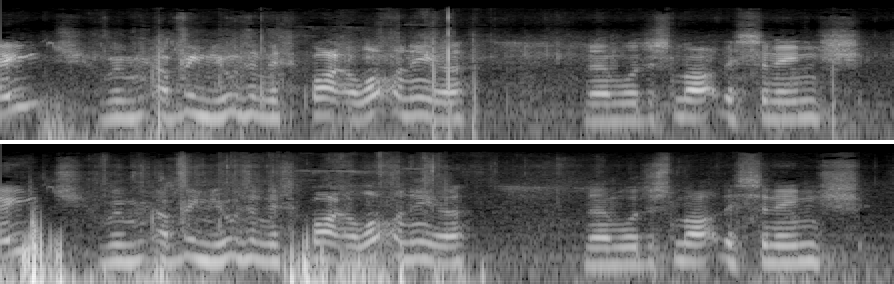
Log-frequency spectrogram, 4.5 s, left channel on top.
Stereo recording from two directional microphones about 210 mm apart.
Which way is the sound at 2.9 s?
25° right (ahead or behind).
